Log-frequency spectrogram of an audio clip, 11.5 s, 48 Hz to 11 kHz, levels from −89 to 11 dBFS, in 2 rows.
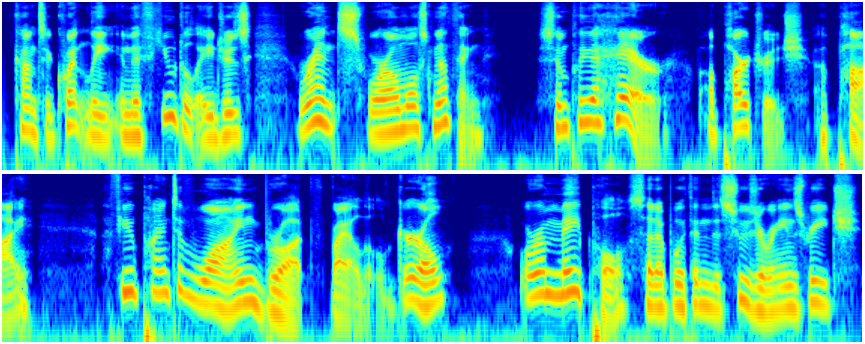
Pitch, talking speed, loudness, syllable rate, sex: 170 Hz, 180 wpm, -19 LUFS, 5.5 syllables/s, male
